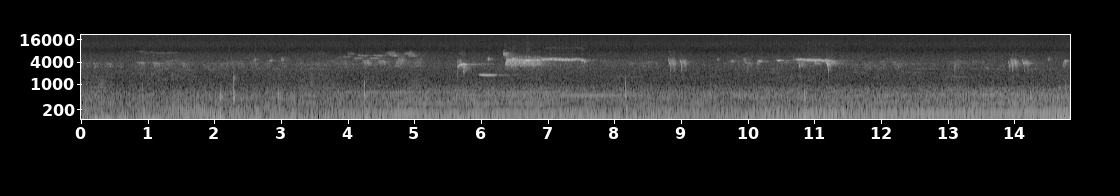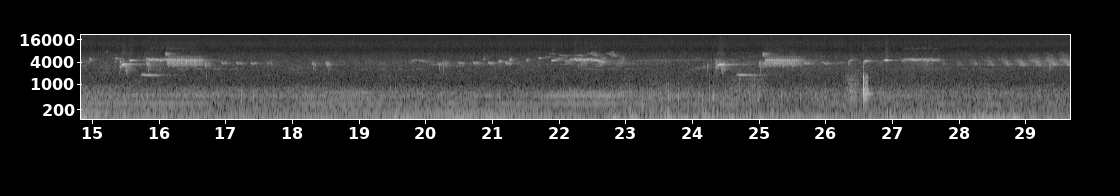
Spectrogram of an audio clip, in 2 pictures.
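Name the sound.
male bird singing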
